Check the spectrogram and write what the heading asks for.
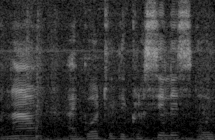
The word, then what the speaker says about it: gracilis: So now I go to the gracilis or gracilis. I call it gracilis because it's just spelled like that with a C though.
